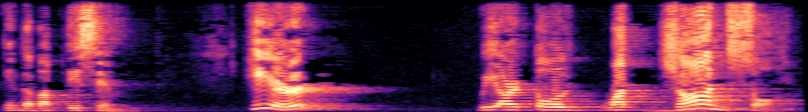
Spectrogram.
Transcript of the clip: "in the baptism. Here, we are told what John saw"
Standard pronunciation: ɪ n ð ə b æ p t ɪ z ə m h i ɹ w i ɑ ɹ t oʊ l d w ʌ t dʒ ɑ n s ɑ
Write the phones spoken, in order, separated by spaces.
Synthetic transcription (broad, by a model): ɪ n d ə b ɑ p t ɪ s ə m h i ɹ w i ɑ ɹ t oʊ l d w ʌ t dʒ ɑ n s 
